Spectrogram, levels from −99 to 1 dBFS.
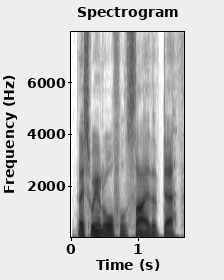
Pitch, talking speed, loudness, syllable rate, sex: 120 Hz, 245 wpm, -15 LUFS, 6.0 syllables/s, male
